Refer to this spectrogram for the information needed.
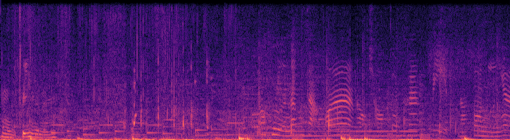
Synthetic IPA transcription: mu˨˩˦pi˥˩ŋa˧na˧˦m˦˥˧ | kɔː˥˩kʰɯː˧nɯ˥˩˨ŋt͡ɕaː˨˩k̚waː˥˩ɾa˧wt͡ɕʰɔː˦˥˩p̚t̪u˧əŋkʰaː˥˩ŋpiː˨˩t̪̚na˦˥w̚t̪ɔː˧nːiː˦˥ka˧˥˩

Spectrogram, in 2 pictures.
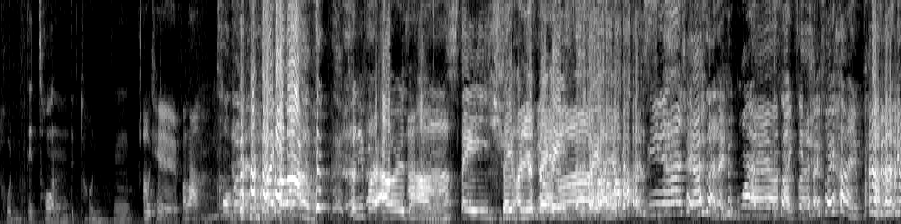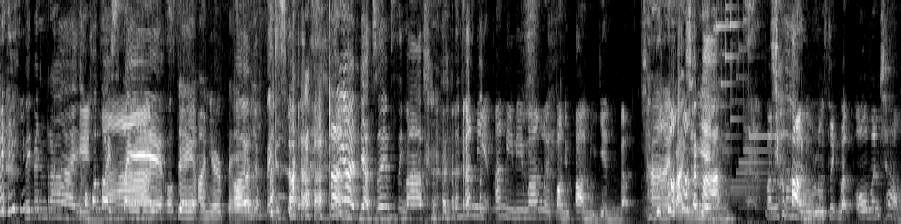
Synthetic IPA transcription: o˧˩nt̪i˨˩t̪ʰːo˧˩ni˨˩t̪ʰːo˧˩n̩˧˩ʔoː˧kʰeː˧fa˧˥la˨˩ŋkʰɔ˧˩a˥˩ja˧˥la˨˩ŋt̪ʰwɛ̃˧˦nti˧fɔː˧ɹʔa˧wə˞˧sa˧mst̪e˧st̪eː˧ɔ˨njɔ˨˧fe˧sst̪e˧ɔ˧njɔ˧ni˥˩ɐt͡ɕʰa˦˥˦a˧˩saː˨˩˦n̚ha˧˩jt̪ʰu˦˥k̚wa˧˥sa˨˩ŋʰ˧˩˧a˧˥jkʰɔ˧˥jɦa˨˩jpa˨˧ | ma˥˩jpe˧nɾaː˥˩jʰkʰa˦˥t̪aː˧jst̪e˧kʰa˦wste˧ʔɔ˧njɔ˧fḛː˦˨jɔ˨˧fe˦ | t̪a˧˨˩i˦˥˨jaː˨˩k̚teː˧˥˩msi˨˦ma˧˥pʔnːi˦˥ʔa˧˩nːiː˨˦˥diː˧maː˥˩k̚lɤː˧jt̪ɔː˧nːiː˨˦˥paː˨˩k̚nuː˨˩˦je˧nbɛː˨˩p̚t͡ɕʰa˥˩jaː˨˩a˥˧˦je˧n˧ | wa˧ni˦˥kʰpaː˨˩k̚nuː˩˦ɾuː˨˦˥sɯ˨˩k̚bɛː˨˩p̚ʔoː˧˥ma˦˥˨nt͡ɕʰa˨˦m

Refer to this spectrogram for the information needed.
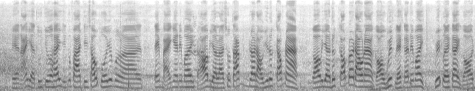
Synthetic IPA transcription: t̪ʰi˨˩haː˨˩nʔa˧˨˩jzəː˨˩t̪u˧t͡ɕɨ˧ət̪ʰə˨˦˥jɲɨ̰˧˥ŋkaː˨˦jfaː˧t͡ɕi˧sə˨˦wku˧əzmɨ˧laː˨˩ | t̪ɛ˧mɓa̰ː˧˨nɲaː˧nɛ˧mʔə˧jɗɔ˧˨˩ɓə˧jzəː˨˩laː˨˩so˨˦t̪aː˨˦mzaː˨˦ɗə˨˩wzɨː˨˦ɗɨ˦˥kːə˨˦wŋ͡mnaː˨˩ | ɣɔ̰˧˨jɓə˧zəː˨˩ɗɨ˦˥kːa˨˦wŋ͡mnɔ˨˦jɗa˧˩wnaː˨˩ɣɔ̰˧˨jkwi˦˥ət̚li˨k̚ːaː˨˩nɛ˧mʔə˧j | kwi˦˥ət̚lḭ˧˨k̚ːə˧˩jɣɔ̰˧˨j

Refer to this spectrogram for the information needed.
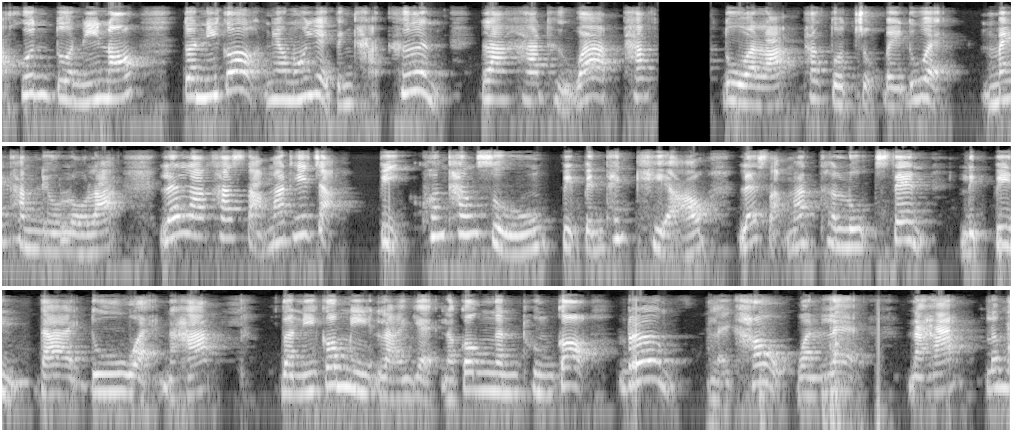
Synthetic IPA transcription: a˨˦kʰɯ˥˩˨nt̪u˧ɐniː˦˥nɔ˦˥t̪u˧əniː˦˥kɔː˥˩nɛː˧wnɔː˦˥nja˨˩jpe˧nkʰa̰ː˨˩˦kʰɯ˥˩˨nɾaː˧xʰaː˧t̪ʰɯː˩˦waː˥˩pʰa˦˥˩k̚ | k̚t̪u˧ɐla˦˥ʔpʰaː˦˥˩k̚t̪u˧ɐt͡ɕo˨˩p̚pa˧jdu˥˩əjma˥˩jt̪ʰa˧mne˧wloː˧la˦˥ʔlɛ˦˥ʔɾaː˧kʰaː˧sa̰ː˨˦maː˥˩t̪ʰːiː˥˩t͡ɕa˨˩ʔpi˨˩t̪̚kʰːu˦˥˩ə˨nkʰaː˥˩ŋsuː˩˦ŋpi˨˩t̪̚pe˧nt̪ʰɛː˥˩ŋkʰi˩˦əwlɛ˦˥sa̰ː˩˦maː˥˩t̪ʰːa˧lu˦˥ʔse˥˩nli˨˦˥pːi˧˩ndaː˥˩jduː˧wa˥˩jna˦˥kʰa˦˥ʔ | t̪ɔː˧nːiː˦˥kɔː˥˩miː˧laː˨˦jːa˨˩jlɛː˦˥wkɔː˥˩ŋɤ˧nt̪ʰu˧nkɔː˥˩ɾɤː˥˩m | la˩˦jkʰa˥˩wwa˧nlɛː˥˩k̚na˦˥kʰa˦˥ʔɾɤː˥˩˨m

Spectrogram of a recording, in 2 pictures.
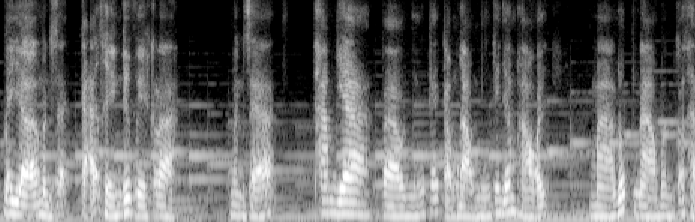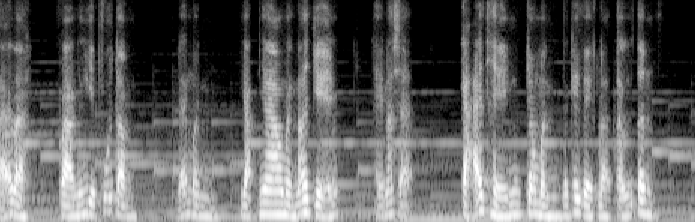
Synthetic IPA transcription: ɓə˧jzəː˨˩mï˨˩ŋ̟sɛ̰˧˥kaː˧˩jt̪ʰḭ˧˨ənkaː˨˦jvi˨˩ək̚laː˨˩ | mï˨˩ŋ̟sɛ̰˧˥ | t̪ʰaː˧mzaː˧vaː˨˩wɲɨ̰˧˥ŋkaː˨˦jkə̰˧˨wŋ͡mɗə˨˩wŋ͡mɲɨ̰˧˥ŋkaː˨˦jzaː˨˦mɦə̰˧˨jmaː˨˩lʊ˦˥k͡p̚naː˨˩wmï˨˩ŋ̟kɔ˨˦t̪ʰe˧˩laː˨˩ | vaː˨˩wɲɨ̰˧˥ŋzi˨˩p̚fu˨˦jt̪ə˨˩m | ɗe˧˩mï˨˩ŋ̟ | ɣa˨˩p̚ɲa˧wmi̟˨˩nɔ˨˦jt͡ɕwḭ˧˨ən | t̪ʰi˨˩nɔ˨˦sɛ̰˧˥kaː˧˩jt̪ʰḭ˧˨ənt͡ɕɔ˧mi˨˩ŋ̟vəː˨˦kaː˨˦jvi˨˩ək̚laː˨˩t̪ɨ̰˧˨t̪i˧n

